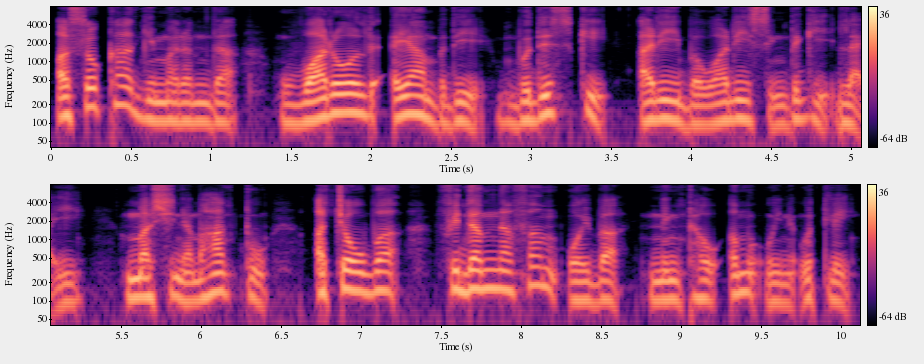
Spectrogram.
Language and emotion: Manipuri, neutral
